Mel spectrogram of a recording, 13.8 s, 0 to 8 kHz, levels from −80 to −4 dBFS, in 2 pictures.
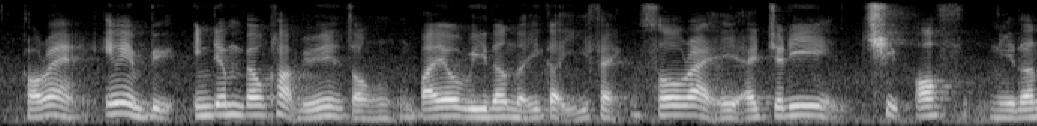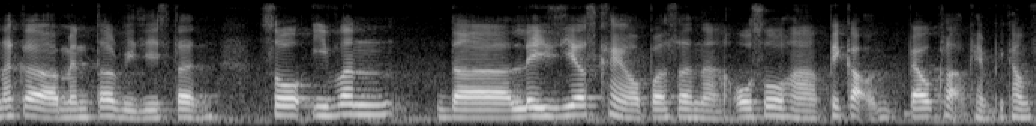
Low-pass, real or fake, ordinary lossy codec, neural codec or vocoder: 7.2 kHz; real; none; none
